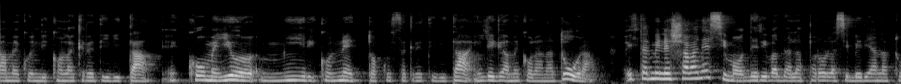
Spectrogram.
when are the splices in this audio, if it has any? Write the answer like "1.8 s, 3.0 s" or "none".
1.6 s, 6.1 s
